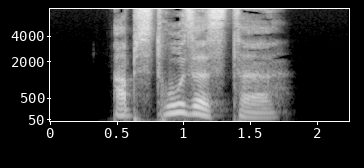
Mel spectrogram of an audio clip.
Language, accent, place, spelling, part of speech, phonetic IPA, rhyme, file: German, Germany, Berlin, abstruseste, adjective, [apˈstʁuːzəstə], -uːzəstə, De-abstruseste.ogg
- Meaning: inflection of abstrus: 1. strong/mixed nominative/accusative feminine singular superlative degree 2. strong nominative/accusative plural superlative degree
